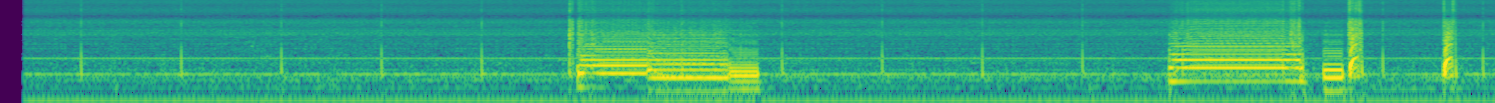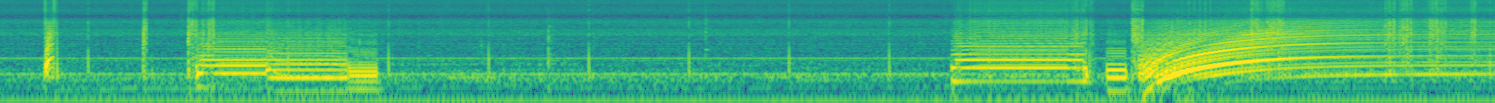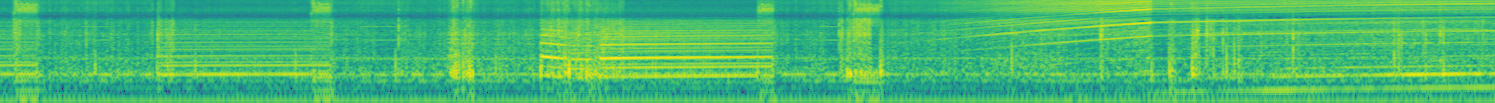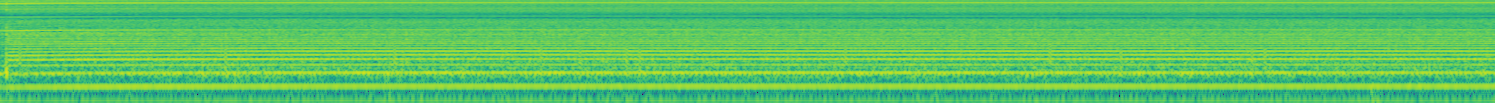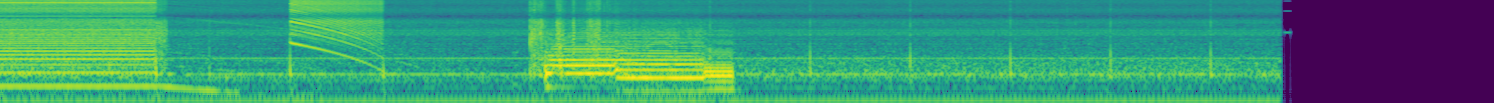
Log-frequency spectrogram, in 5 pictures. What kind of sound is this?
Broken optical drive spinning up and making glitchy noises.
broken-computer, computer, failure, field-recording, glitch, hum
